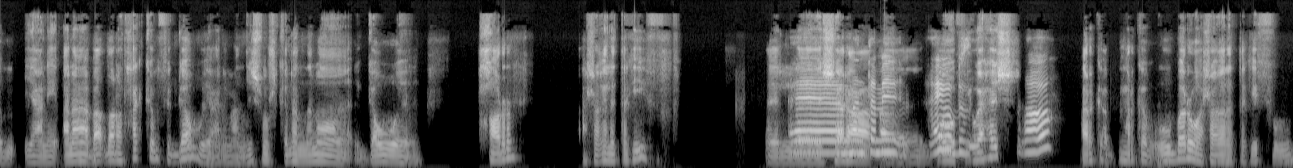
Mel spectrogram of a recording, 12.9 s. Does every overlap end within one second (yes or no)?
no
